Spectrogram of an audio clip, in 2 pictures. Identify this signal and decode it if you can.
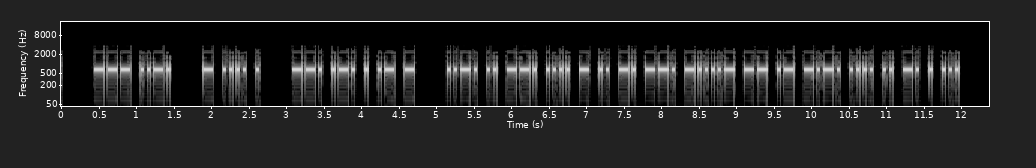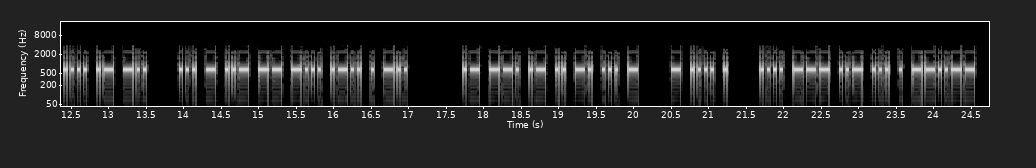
Morse code, heard as a keyed tone, about 27 wpm, 650 Hz. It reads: OF THE GREAT FIGHTING-MACHINES HAD STUMBLED AGAINST THE HOUSE,
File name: Book Two / 01-Chapter 1 - 27 WPM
